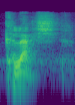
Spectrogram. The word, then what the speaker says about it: clash: 啊，你不能说伴随着一阵刺耳的撞击声不好听啊，就是咣当一声啊，clash with a clash 啊，前面是 crash 一个 r，这要是一个 l clash，注意发音，好吧？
